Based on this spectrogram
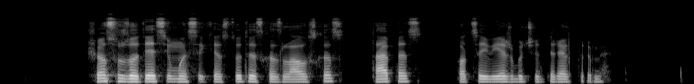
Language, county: Lithuanian, Kaunas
